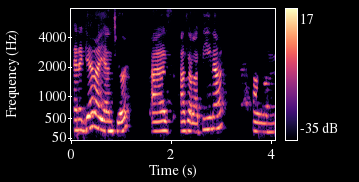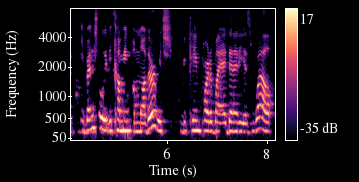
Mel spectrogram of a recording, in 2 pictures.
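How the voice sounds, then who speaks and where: This is a middle-aged woman from the Dominican Republic with a fairly high voice, speaking on a panel over a video call. She sounds earnest and reflective, and she often stops to restart a thought. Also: normal speed, a bit bright, rough recording. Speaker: panelist, corporate people executive. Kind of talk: panel discussion.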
